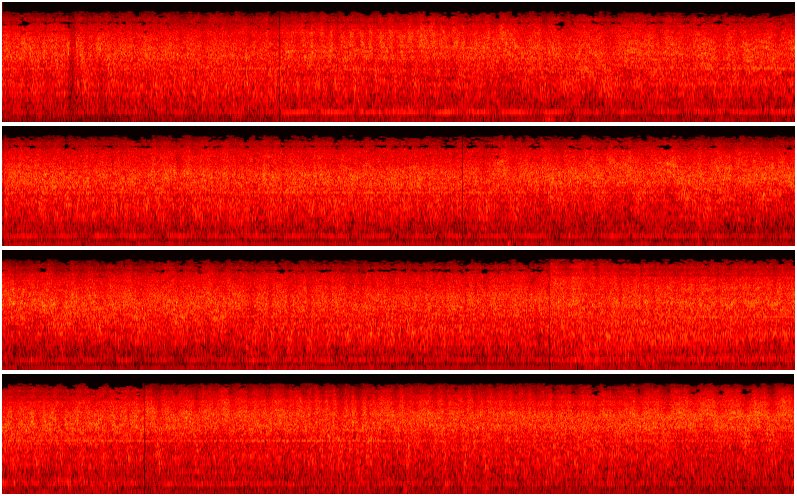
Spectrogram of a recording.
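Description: High-velocity pet dryer blowing air through its hose: a steady rush of air over a constant motor hum, a little louder from about two-thirds of the way in.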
